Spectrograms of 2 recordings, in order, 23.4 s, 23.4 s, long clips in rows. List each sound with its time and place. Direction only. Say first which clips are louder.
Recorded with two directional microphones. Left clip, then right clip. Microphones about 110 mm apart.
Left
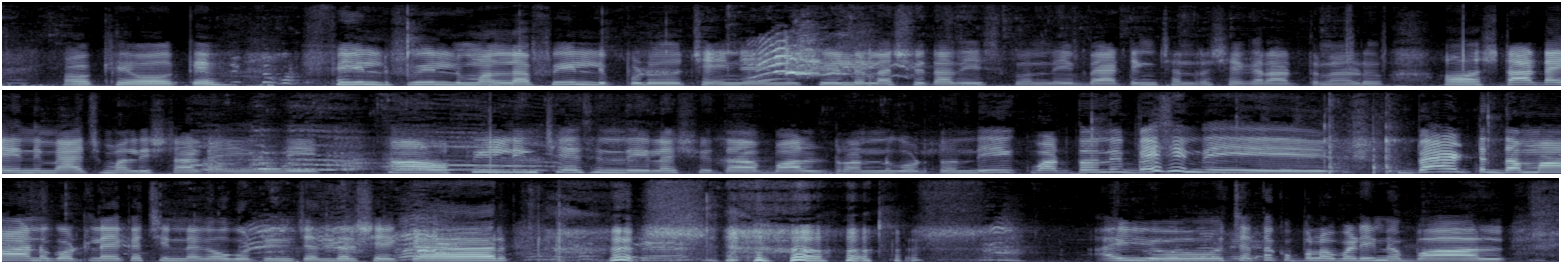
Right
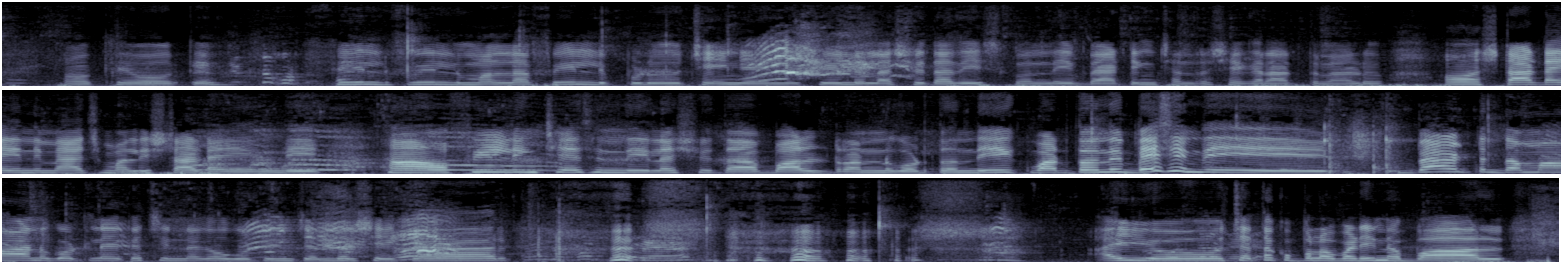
0.3 s speech: left 10 dB; 60° left (ahead or behind)
1.6 s speech: left 10 dB; 40° left (ahead or behind)
3.5 s speech: even; 5° left (ahead or behind)
3.8 s speech: even; 35° left (ahead or behind); by 4.6 s 15° left (ahead or behind)
4.6 s speech: left 1 dB; centre (ahead or behind)
5.5 s speech: left 4 dB; 10° left (ahead or behind)
7.3 s speech: left 1 dB; centre (ahead or behind)
8.8 s speech: even; 30° right (ahead or behind)
13.7 s speech: right 1 dB; 15° right (ahead or behind)
14.5 s speech: left 2 dB; 15° left (ahead or behind); by 17.7 s 40° left (ahead or behind)
18.6 s speech: left 5 dB; 55° left (ahead or behind)
19.5 s speech: left 5 dB; 80° left
21.1 s speech: left 1 dB; 5° left (ahead or behind)
21.5 s speech: even; 15° right (ahead or behind)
